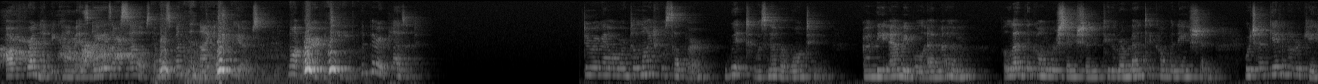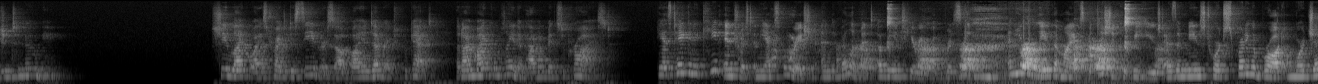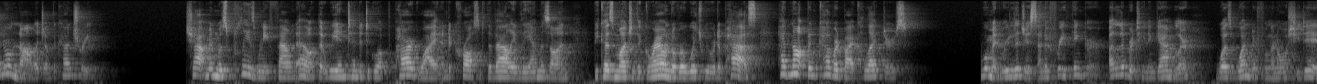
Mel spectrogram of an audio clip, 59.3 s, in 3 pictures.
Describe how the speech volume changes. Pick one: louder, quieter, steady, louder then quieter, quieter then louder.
louder.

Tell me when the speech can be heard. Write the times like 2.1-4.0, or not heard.
0.0-6.2, 8.8-20.6, 22.9-28.9, 29.6-41.0, 42.4-53.1, 54.2-59.2.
